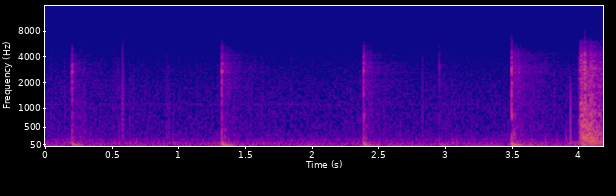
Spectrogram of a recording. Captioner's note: cane tapping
